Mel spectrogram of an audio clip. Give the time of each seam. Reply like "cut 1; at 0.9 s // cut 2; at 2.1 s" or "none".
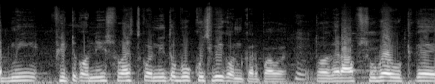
none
